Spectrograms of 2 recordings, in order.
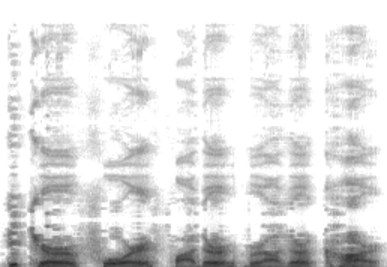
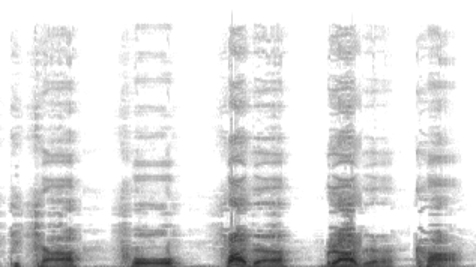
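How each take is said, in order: First: American accent, R sounded at word ends; American English. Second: British accent, no R sounds, louder on father and brother; British pronunciation demo; British English. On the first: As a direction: say teacher, father, car the American way with the R. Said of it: "Saya akan mengucapkan". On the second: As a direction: drop every R: teacha, fatha, brotha. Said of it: "R-nya tidak ada". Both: Shown as a demonstration.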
